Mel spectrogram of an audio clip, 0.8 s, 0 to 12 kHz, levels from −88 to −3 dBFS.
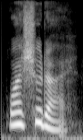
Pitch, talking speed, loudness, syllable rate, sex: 240 Hz, 215 wpm, -13 LUFS, 5.2 syllables/s, female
